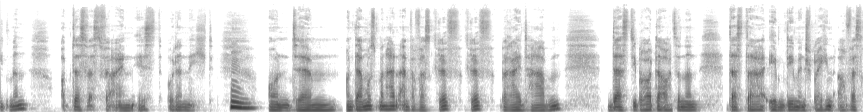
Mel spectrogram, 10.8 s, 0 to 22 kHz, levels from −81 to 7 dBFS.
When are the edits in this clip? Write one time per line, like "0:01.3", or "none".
0:04.3
0:05.8
0:08.4
0:09.0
